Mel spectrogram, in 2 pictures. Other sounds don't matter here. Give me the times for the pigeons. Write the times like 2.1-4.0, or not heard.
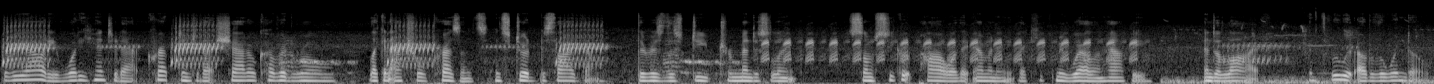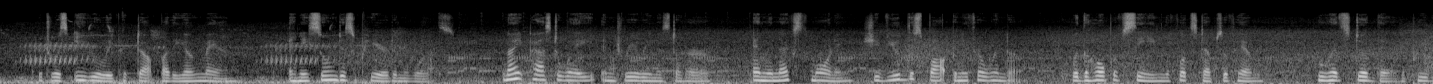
not heard.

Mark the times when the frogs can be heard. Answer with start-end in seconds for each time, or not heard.
0.0-28.6.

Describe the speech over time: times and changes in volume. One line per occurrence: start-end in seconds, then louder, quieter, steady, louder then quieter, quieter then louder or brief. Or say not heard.
0.0-28.6 steady.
